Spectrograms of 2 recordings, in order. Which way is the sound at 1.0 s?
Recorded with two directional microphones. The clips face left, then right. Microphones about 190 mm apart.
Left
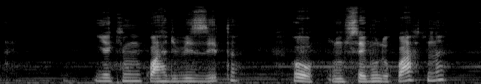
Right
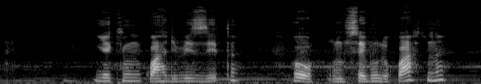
15° right (ahead or behind).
